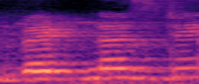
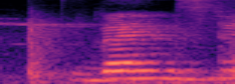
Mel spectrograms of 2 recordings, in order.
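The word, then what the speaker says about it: Wednesday: right इसी तरह से वेडनेसडे नहीं होता वेनसडे होता है वेनसडे डेवलपमेंट फिनोम मतलब होता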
